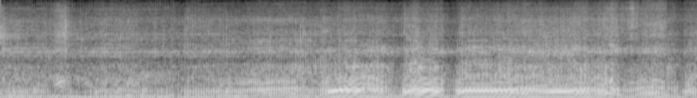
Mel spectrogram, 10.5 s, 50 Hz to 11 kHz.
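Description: ZUUM CR300NC enduro motorcycle's single-cylinder four-stroke engine running under load on a trail climb, heard close up from the bike. Steady for the first few seconds, then its pitch rises and falls several times from about five seconds in as the throttle is opened and closed.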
